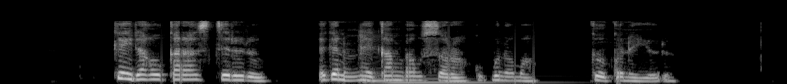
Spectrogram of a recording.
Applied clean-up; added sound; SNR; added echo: none; Guitar; 18 dB; none.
